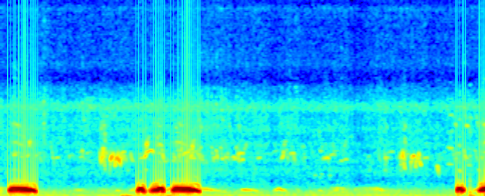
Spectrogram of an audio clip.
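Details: Spotted dove cooing, played to attract wild birds: one rich coo, then a phrase of two quick notes and a long falling coo, and a final short note. Faint high chirps of other birds in the background.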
